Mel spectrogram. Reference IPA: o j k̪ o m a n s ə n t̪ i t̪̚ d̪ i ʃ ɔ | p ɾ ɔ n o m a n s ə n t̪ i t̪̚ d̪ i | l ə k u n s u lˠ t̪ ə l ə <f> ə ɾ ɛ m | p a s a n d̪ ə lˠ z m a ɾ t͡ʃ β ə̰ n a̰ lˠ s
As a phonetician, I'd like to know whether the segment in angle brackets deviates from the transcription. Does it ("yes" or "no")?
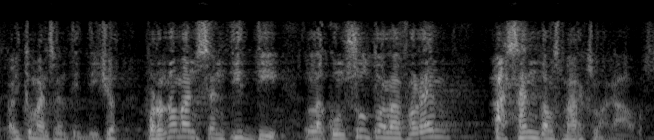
no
